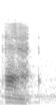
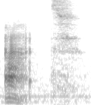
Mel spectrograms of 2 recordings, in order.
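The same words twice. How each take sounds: First: The final T is swallowed and barely heard. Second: The final T is pronounced, but softly. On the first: "Muitas vezes a gente até come o T, assim, fala at" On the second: "Mas o T bem assim leve"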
